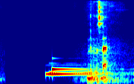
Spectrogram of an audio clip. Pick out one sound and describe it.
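A computer alert tone chimes once.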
